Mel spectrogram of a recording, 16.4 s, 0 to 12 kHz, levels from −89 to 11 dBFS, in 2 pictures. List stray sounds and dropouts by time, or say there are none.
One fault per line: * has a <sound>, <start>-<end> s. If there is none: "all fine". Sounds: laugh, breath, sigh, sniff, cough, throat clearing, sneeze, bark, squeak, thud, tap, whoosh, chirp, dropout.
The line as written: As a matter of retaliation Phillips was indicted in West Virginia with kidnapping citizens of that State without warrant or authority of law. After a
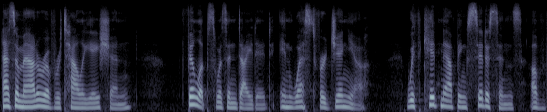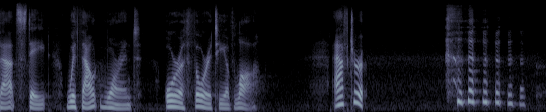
* has a laugh, 14.9-16.1 s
